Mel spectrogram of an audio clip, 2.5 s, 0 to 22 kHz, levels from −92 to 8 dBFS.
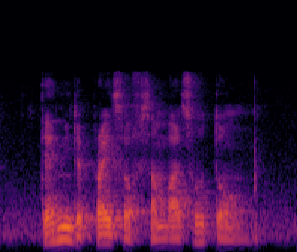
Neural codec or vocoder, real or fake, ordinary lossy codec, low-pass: none; real; none; none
